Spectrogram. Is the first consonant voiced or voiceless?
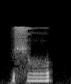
voiceless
